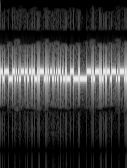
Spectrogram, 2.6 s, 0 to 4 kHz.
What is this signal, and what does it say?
RTTY, about 45.45 baud. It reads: OR LESS.
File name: fsk170 / teletype-RTTY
